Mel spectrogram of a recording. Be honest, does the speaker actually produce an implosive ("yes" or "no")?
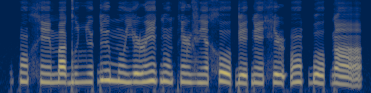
yes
